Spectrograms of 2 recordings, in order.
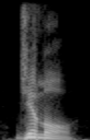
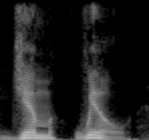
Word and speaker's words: Jim'll: We say ol. Jim'll. Jim'll. The man'll challenge him. Jim'll fight him. We don't say Jim will. We say Jim'll.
